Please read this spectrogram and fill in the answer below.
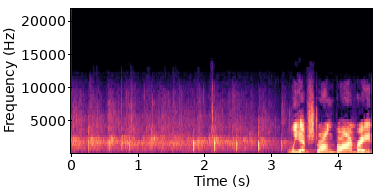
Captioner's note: applause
